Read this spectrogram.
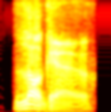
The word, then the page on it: logo: British English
